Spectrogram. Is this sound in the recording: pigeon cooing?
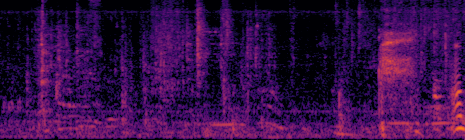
yes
